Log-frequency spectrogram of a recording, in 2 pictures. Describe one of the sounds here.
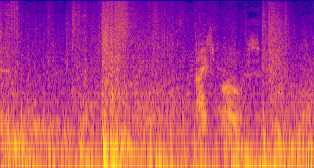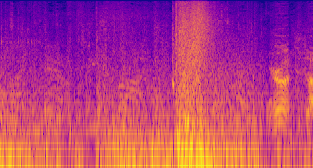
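A shotgun fires with loud, sharp blasts.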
